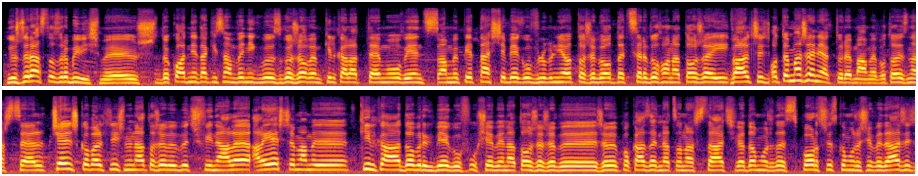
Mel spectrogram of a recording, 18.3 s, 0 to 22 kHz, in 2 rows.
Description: – mówi zawodnik zespołu z Lublina
Wypowiedzi-po-finale-w-Toruniu-TORLUB.mp3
